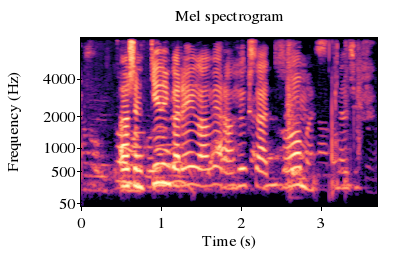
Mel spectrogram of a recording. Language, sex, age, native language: Icelandic, male, 11, Icelandic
